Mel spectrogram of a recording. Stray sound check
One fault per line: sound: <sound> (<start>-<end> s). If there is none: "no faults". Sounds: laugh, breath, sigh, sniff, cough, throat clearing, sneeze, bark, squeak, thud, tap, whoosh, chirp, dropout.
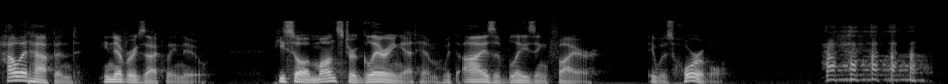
sound: laugh (8.2-9.3 s)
